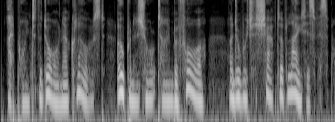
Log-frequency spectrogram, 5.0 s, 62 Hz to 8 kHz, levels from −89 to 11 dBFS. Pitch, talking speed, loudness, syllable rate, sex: 160 Hz, 240 wpm, -19 LUFS, 6.4 syllables/s, female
